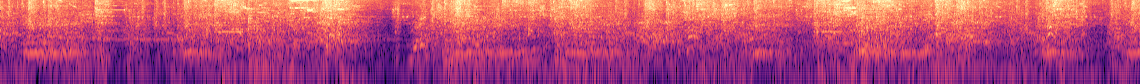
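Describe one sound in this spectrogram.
Game spell effects and weapon hits clash rapidly in a fight.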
